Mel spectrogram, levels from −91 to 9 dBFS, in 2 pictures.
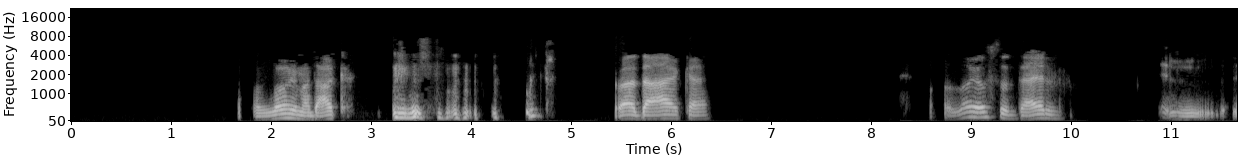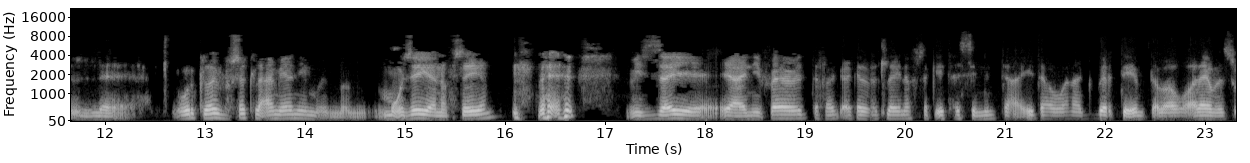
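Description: From 1.48 s to 19.48 s the speech drops to a lower bitrate in the adaptive stream, switching without a gap. Everything above 8.3 kHz vanishes, sounding dull and artefact-heavy, which fits roughly 30 kbit/s MP3.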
